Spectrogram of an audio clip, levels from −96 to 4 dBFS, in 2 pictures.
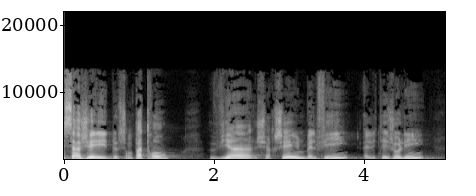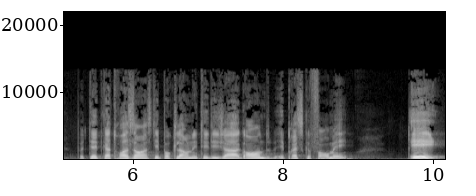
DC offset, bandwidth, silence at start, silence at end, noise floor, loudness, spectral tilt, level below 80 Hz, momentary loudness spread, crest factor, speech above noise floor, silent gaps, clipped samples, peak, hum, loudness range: under 0.1%; 13.5 kHz; 0 s; 0.05 s; -59 dBFS; -19 LUFS; -4.5 dB/octave; -46 dBFS; 13 LU; 20 dB; 41 dB; none; under 0.1%; 0 dBFS; none; 3 LU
